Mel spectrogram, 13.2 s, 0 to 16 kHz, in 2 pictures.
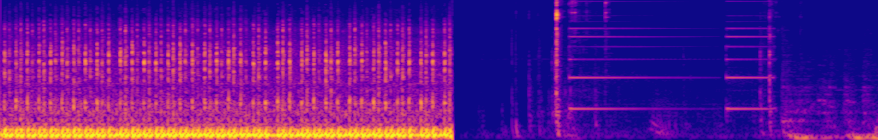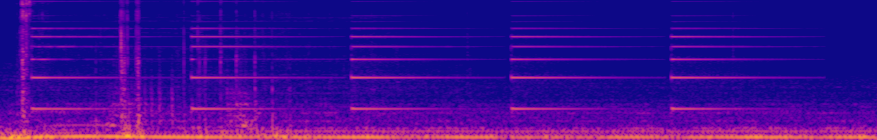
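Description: A loud, noisy sound fills the first three seconds. Then, about six seconds in, a 2010 Holden VE Commodore's 3.0-litre SIDI V6 starts and settles into a steady idle, while a two-note dashboard warning chime repeats about once a second. The engine idles normally with a timing-chain fault code stored and the check-engine light lit.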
